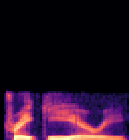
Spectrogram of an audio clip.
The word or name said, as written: tracheary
